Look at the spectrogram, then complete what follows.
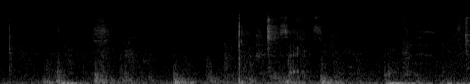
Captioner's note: footsteps thumping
